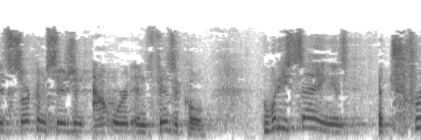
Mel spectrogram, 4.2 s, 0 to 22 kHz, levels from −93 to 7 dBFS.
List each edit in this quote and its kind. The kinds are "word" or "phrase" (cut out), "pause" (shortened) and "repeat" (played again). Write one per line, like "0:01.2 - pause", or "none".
none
